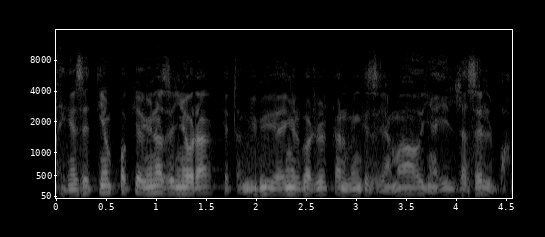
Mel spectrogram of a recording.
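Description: Speaking fairly quickly, a man uses a normal speaking voice at a medium pitch. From Costa Rica, Alajuela. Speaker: engineer. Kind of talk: anecdote telling. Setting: audience floor microphone.

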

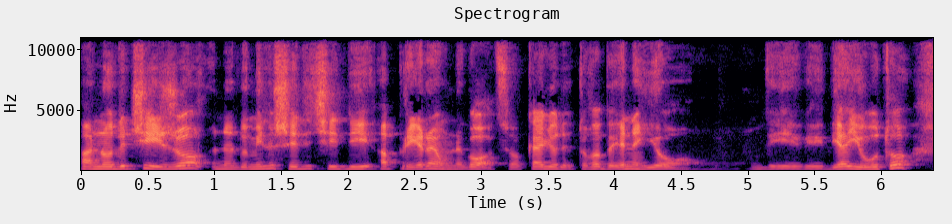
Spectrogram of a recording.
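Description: This is an ordinary speaking voice from a man at a fairly high pitch. He keeps a moderate pace with ordinary pitch variation. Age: 30s. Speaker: e-commerce entrepreneur and course teacher. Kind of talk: live-stream interview. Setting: online live stream.

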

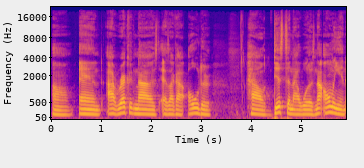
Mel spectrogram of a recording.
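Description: A man's medium-pitched voice, intonation held fairly even. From North Carolina (Wilson). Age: 20s. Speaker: podcast host. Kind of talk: casual monologue. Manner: halting, many fillers.

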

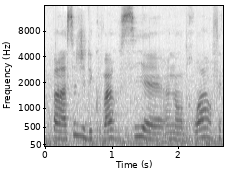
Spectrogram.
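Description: Noticeable background noise and audible room echo surround this recording. A woman with a medium pitch speaks at a moderate pace. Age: 30s. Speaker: wild plant workshop leader and lawyer. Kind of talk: interview conversation. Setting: outdoors. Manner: halting.

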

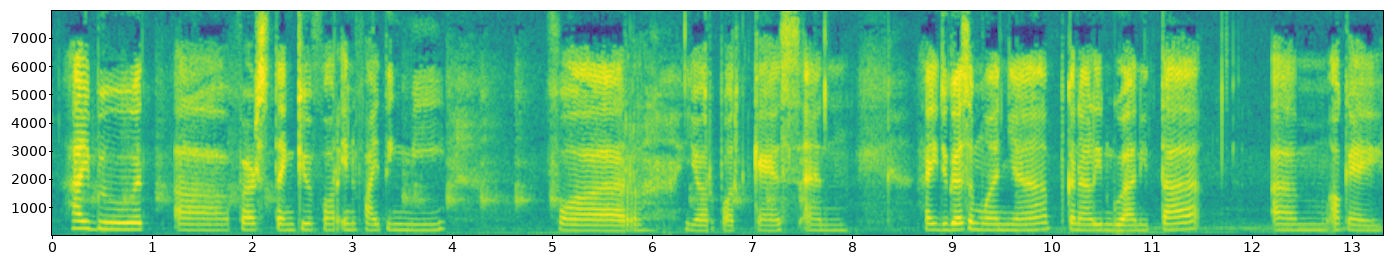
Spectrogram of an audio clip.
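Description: A woman at medium pitch speaks at a very slow pace in a flat monotone, with long, frequent pauses. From Bandung, West Java, Indonesia. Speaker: event agency worker. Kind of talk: interview. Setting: WhatsApp call.

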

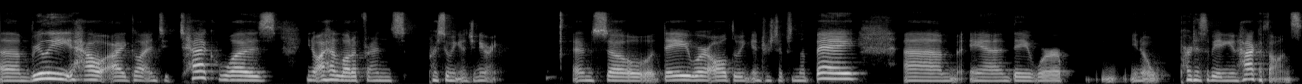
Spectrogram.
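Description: A woman with a normal speaking voice, medium pitch and a Canadian accent, at a moderate pace with ordinary pitch variation, in a quiet background. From Toronto, Canada. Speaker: startup founder and CEO. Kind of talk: casual interview.

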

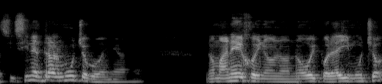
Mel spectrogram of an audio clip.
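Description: A man with a fairly high pitch talks at a moderate pace in a normal speaking voice with ordinary pitch variation. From Uruguay. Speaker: podcast host. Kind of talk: casual chat.

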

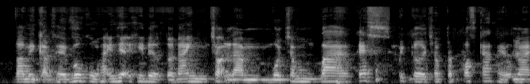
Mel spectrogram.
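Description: With noticeable background noise behind him, a man talks at a fairly quick pace and a medium pitch, showing ordinary pitch variation and hardly any pauses. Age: 20s. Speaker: podcast guest. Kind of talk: casual chat.

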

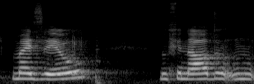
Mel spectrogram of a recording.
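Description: Over noticeable background noise, a woman talks at a high pitch. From Rondônia, Brazil. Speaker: podcast host. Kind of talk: casual chat.

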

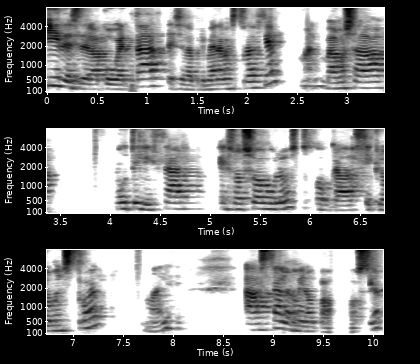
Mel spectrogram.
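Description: In an Andalusian accent, a woman with a medium pitch talks at a fairly slow pace with lively intonation. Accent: Andalusian (Cádiz). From Cádiz, Andalusia, Spain. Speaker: midwife and fertility method instructor. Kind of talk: informative interview.

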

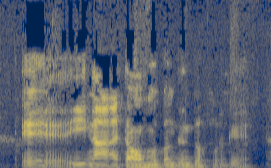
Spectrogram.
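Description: Fairly slow delivery with ordinary pitch variation in an ordinary speaking voice. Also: man. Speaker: actor and producer. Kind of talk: interview.

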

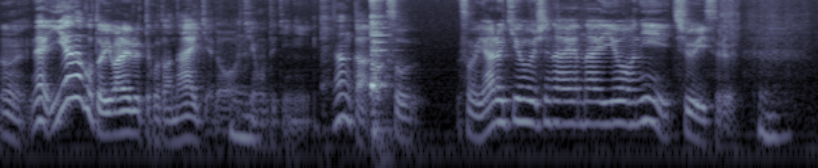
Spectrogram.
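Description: Amid audible room echo, a man with a fairly high voice talks at a fairly quick pace, his pitch swinging very widely and his loudness in big swings. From Tokyo, Japan. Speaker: podcast co-host. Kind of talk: casual chat.

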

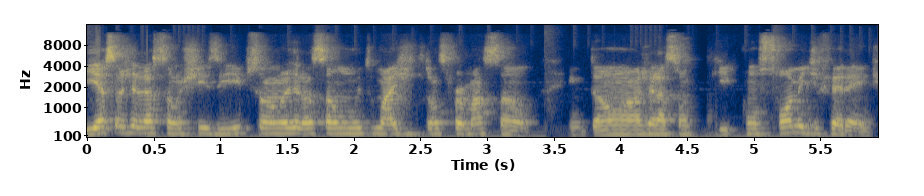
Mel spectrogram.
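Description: This man talks at a moderate pace. His pitch sits high. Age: 30s. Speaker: cooperative professional. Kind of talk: interview.

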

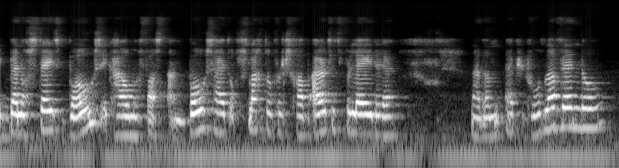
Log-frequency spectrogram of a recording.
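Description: With audible room echo, a woman speaks at a fairly slow pace and ordinary pitch variation. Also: medium pitch for a woman. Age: 30s. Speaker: former family doctor, natural healing coach. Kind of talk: interview.

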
